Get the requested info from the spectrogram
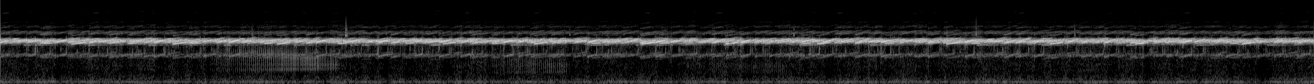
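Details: A night chorus of spring peepers at a frog pond early in the year: countless piercing high peeps overlap into a constant shrill ringing, with a short lower buzzy call around the third second.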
